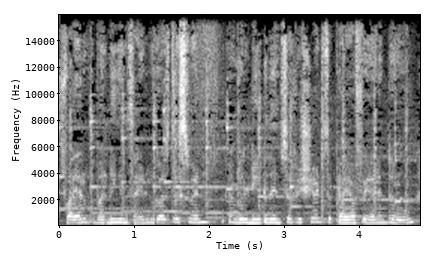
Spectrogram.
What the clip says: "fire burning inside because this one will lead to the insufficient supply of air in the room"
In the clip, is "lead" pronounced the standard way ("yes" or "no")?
no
